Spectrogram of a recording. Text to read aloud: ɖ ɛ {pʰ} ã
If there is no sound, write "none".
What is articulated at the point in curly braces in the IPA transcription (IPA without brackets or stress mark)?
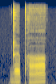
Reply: pʰ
